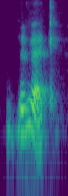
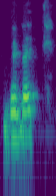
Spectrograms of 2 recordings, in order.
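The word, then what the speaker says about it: Vivek: I pronounce it correctly Vivic like cake VI ramasami I think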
